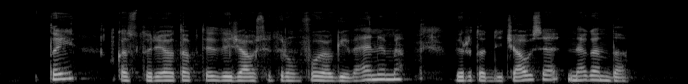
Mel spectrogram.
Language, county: Lithuanian, Vilnius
